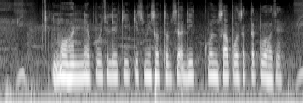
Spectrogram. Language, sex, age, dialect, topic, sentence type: Magahi, male, 18-24, Northeastern/Surjapuri, agriculture, statement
